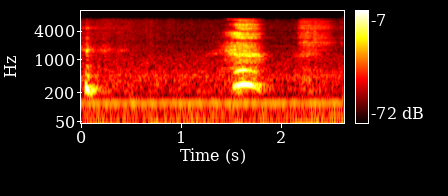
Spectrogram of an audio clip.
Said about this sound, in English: I removed my hat. That was why the gasp. The gasp.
